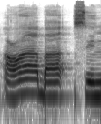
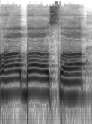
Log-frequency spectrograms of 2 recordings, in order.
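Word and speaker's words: عبس: জবর বা জবর বা আবা সিন জবর সা আবাসা এই আইনটা উচ্চারণের সময় গলার মধ্যে হালকা চাপ দিয়ে পড়তে হবে পড়ুন আবাসা আবারো আওয়াজ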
